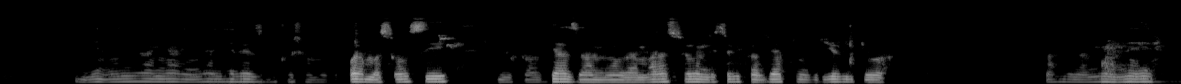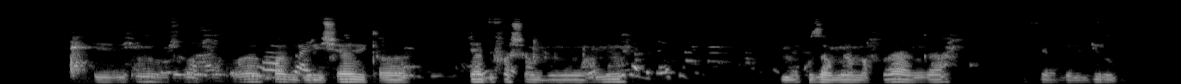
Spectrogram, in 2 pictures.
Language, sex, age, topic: Kinyarwanda, male, 25-35, agriculture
